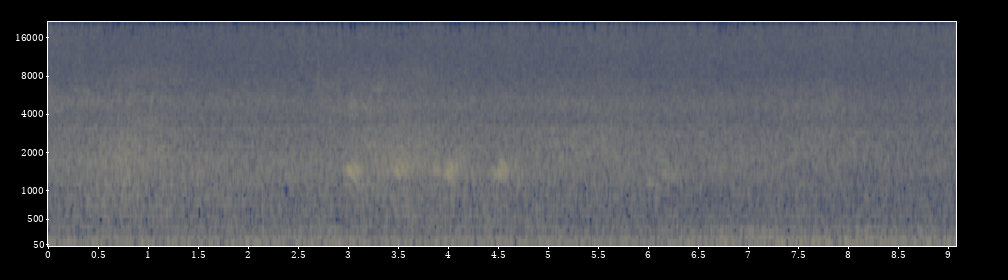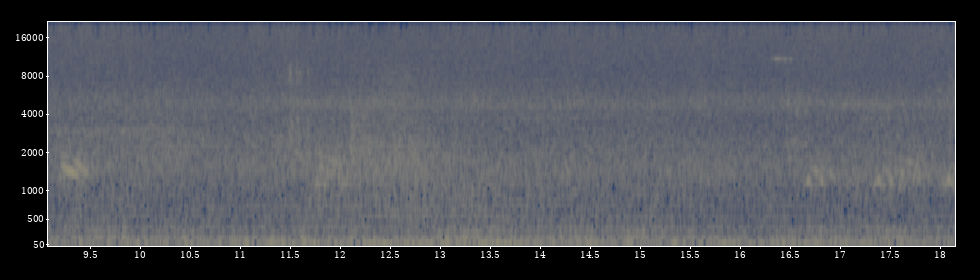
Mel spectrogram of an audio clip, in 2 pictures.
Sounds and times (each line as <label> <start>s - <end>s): passengers trains 0.0s - 18.1s
crows 9.2s - 9.5s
